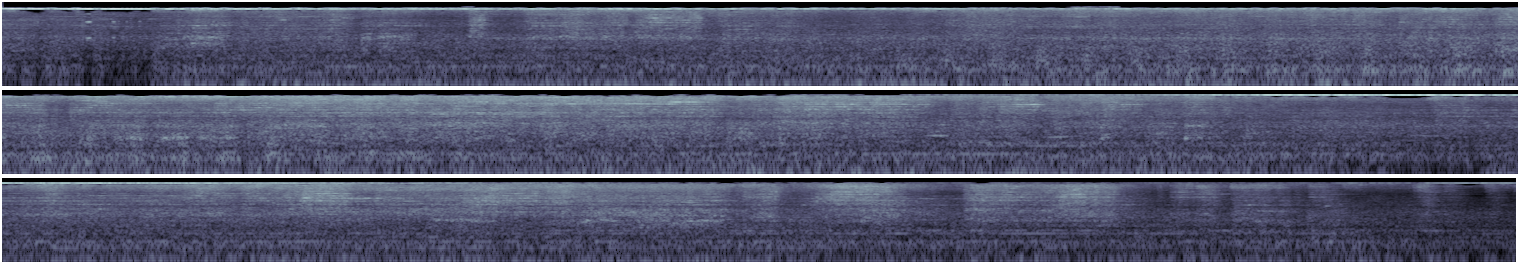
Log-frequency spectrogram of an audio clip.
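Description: Long freight train of autorack cars rolling past, steel wheels running on the rails. The noise dies down near the end as the last car goes by.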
